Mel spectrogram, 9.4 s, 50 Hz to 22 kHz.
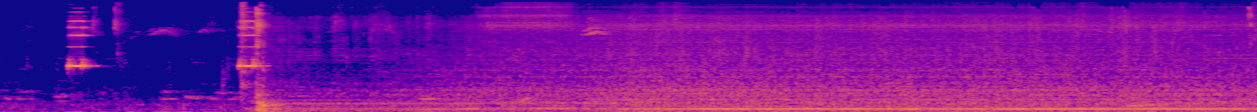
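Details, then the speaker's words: Panasonic microwave after replacing the capacitor, running on normal mains with a cup of water for 30 seconds: steady low hum with a faint even tone after door and start clicks, no buzzing or strain; water heated, working normally again. "Mas a água esquentou aí mais um que volta a funcionar."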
